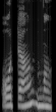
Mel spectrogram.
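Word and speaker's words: autumn: मैंने बताया अगर एम एन साथ में होगा तो हम एन को नहीं पढ़ेंगे। जैसे ओटम हम म पढ़ रहे हैं ना को नहीं पढ़ रहे हैं।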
